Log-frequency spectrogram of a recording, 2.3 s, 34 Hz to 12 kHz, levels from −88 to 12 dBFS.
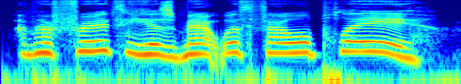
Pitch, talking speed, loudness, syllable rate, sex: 285 Hz, 210 wpm, -15 LUFS, 4.6 syllables/s, female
